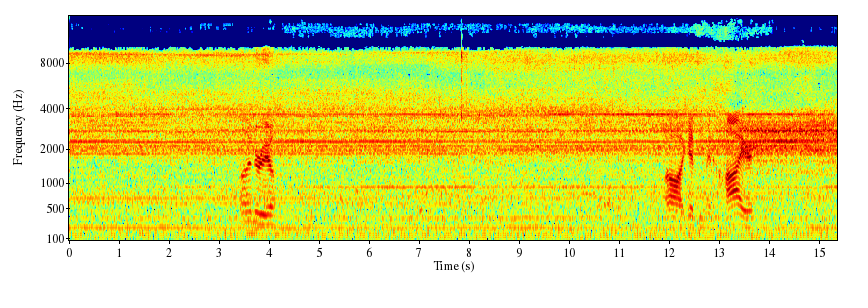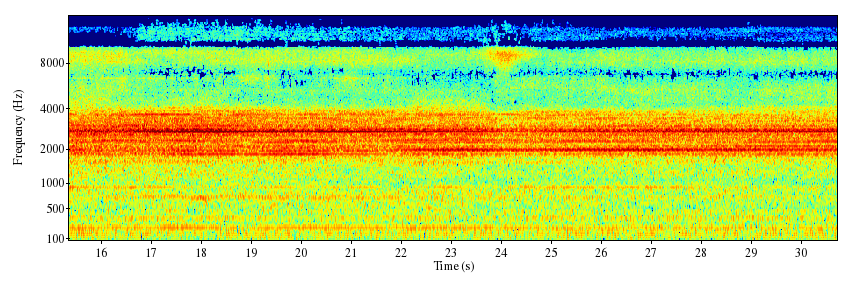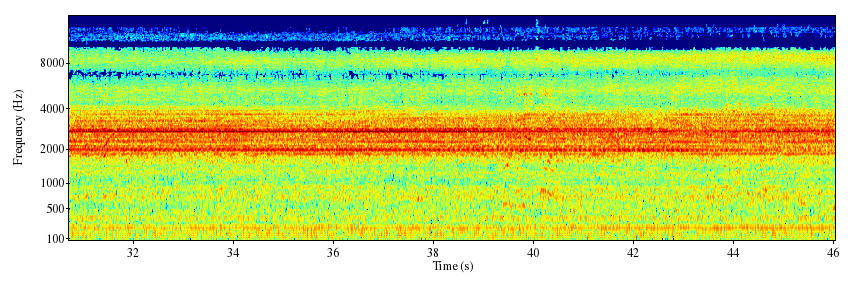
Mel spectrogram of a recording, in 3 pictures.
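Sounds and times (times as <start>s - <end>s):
crane engine drone: 0.0s - 46.0s
hydraulic high whine: 0.0s - 46.0s.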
